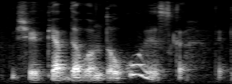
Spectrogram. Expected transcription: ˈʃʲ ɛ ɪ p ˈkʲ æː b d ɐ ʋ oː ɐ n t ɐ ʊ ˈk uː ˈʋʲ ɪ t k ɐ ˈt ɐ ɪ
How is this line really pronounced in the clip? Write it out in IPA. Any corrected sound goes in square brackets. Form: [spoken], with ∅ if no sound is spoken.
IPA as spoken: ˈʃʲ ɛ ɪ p ˈkʲ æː b d ɐ ʋ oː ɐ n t ɐ ʊ ˈk uː ˈʋʲ ɪ [s] k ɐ ˈt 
